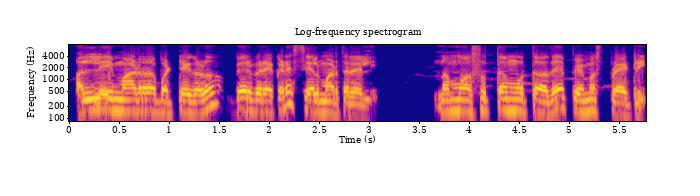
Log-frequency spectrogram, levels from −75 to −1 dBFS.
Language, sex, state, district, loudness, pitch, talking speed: Kannada, male, Karnataka, Mysore, -11 LUFS, 150 Hz, 155 wpm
